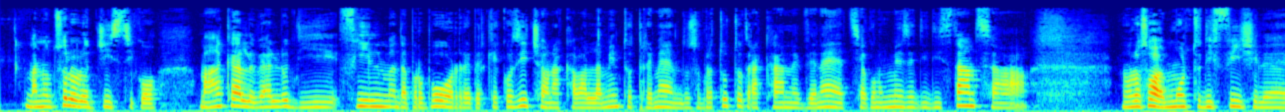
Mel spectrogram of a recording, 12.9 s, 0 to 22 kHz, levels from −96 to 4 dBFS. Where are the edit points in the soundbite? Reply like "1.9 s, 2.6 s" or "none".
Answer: 3.4 s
